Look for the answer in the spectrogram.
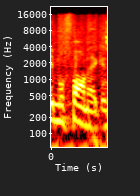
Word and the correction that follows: Morphic Resonance: It's morphic resonance.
